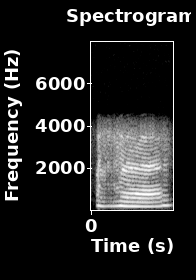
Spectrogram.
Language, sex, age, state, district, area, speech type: Bengali, female, 18-30, West Bengal, Alipurduar, rural, conversation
